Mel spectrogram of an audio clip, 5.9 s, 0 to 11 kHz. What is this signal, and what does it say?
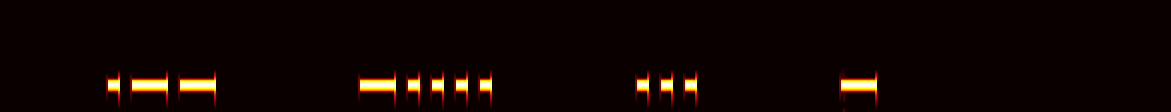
Morse code, heard as a keyed tone, about 20 wpm, spaced as for 9 wpm, 700 Hz. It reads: W6ST
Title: USA Call Signs - 4 Characters - 4x Character Spacing - 20wpm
